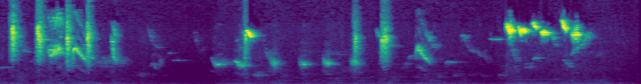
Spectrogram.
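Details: Orange-headed thrush song mixing dense chattering bursts, a series of separate whistled notes, and a closing run of bright high trilled phrases.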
